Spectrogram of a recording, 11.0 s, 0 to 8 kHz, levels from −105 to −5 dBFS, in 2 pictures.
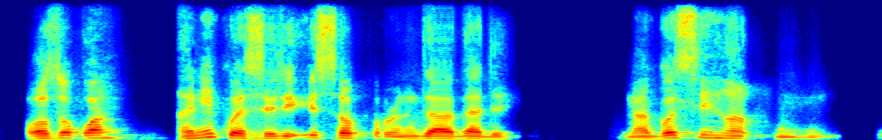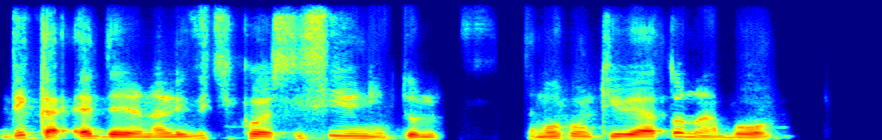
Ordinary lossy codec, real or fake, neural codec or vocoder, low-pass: none; fake; codec, 16 kHz, 1 kbps, X-Codec, HuBERT features, trained on general audio; none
